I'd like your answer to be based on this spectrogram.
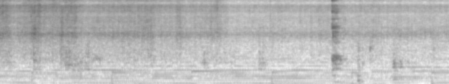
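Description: Butter and pav bhaji masala cooking in a pan, with a continuous sizzle and a steady low background hum, and a sharper spoon scrape near the end.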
